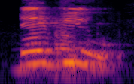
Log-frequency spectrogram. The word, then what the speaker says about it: debut: can see that oh I have highlighted all the sounds all the letters that are silent okay subtle Rendezvous debris debut Memoir okay plumber almond all the ones in marked in red are all silent cool okay right now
